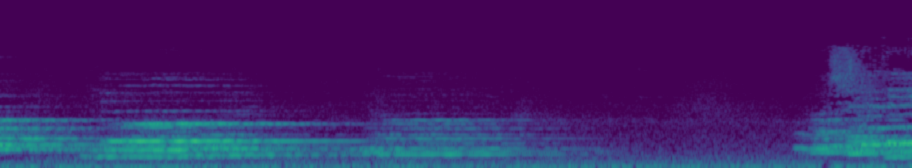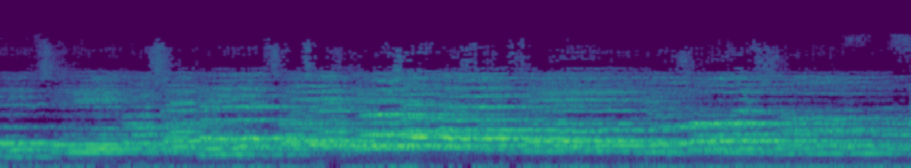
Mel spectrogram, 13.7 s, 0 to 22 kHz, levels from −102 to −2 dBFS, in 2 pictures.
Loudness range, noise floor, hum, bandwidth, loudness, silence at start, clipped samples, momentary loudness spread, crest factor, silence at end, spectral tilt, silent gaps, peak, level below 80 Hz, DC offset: 18 LU; -65 dBFS; none; 9.4 kHz; -35 LUFS; 0 s; under 0.1%; 23 LU; 20 dB; 0 s; -4.5 dB/octave; none; -18 dBFS; -66 dBFS; under 0.1%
